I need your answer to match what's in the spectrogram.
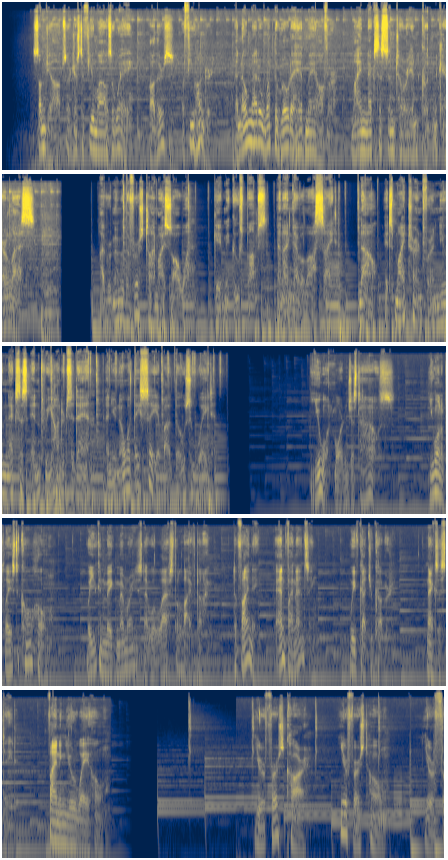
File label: ENG Promos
